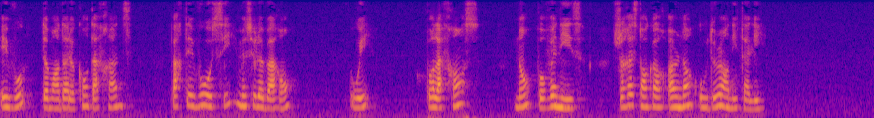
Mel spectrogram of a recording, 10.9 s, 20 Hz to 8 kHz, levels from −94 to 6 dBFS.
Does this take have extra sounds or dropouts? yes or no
no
